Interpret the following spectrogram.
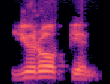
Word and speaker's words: European: But words like uniform, European, utensil, unique, university, all of them are pronounced as U. U is year. Year is a consonant sound.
